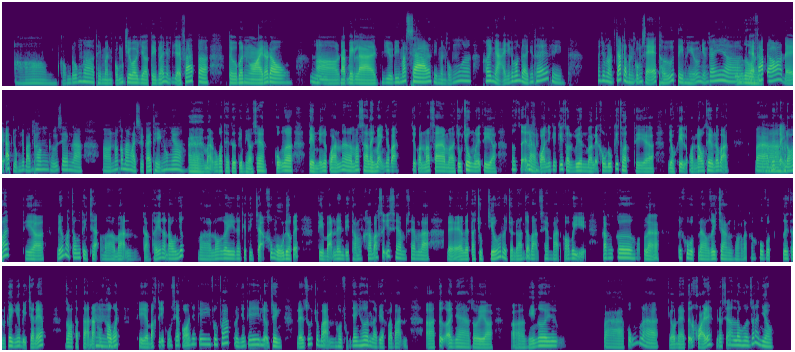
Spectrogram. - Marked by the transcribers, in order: tapping; other background noise; chuckle; chuckle
- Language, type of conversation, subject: Vietnamese, advice, Vì sao tôi không hồi phục sau những buổi tập nặng và tôi nên làm gì?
